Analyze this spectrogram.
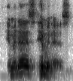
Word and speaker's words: Jimenez: Although I hear a lot of people call him George Jimenez. So see, Jimenez. Yeah, to me, it's spelled Jorge Jimenez. It's Jimenez. Like, at least that's what my friends would say, or Ed would say. It's Jimenez. Jimenez. Pronounced like that.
